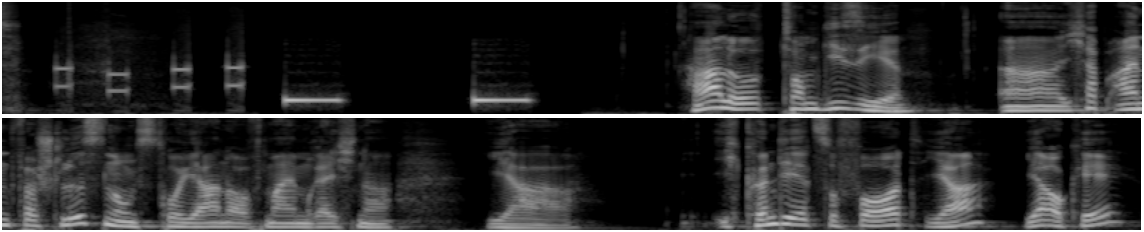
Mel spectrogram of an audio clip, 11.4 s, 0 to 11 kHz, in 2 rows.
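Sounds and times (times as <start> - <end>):
longer single-tone phone rings: 0.3 - 1.8
speech: 3.4 - 8.6, 9.3 - 11.3.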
